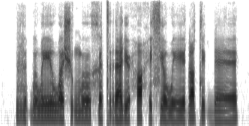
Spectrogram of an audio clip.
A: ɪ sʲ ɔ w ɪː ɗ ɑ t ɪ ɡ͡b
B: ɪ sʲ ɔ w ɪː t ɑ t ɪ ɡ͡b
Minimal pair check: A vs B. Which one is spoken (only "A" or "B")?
A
